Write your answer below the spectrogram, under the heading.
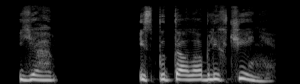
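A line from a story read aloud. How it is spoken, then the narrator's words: Trembling voice. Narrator (Russian): дрожащим голосом сказала Мика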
